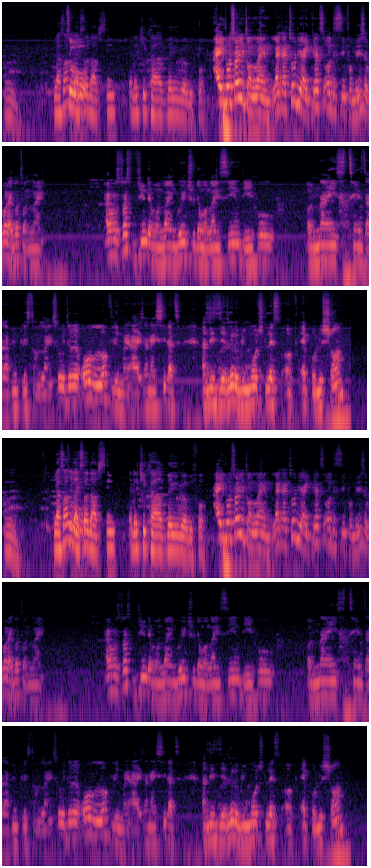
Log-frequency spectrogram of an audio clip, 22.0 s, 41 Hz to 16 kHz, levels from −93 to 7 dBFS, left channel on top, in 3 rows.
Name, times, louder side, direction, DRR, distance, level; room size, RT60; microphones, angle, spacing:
voice 1, 0.0-0.4 0.9-2.3 2.5-4.1, right 6 dB, 55° right, 0.3 m, -30 dB
voice 2, 1.3-1.7 4.2-8.2 9.4-12.8 13.4-18.1 18.4-21.5, left 7 dB, 75° left, 0.4 m, -31 dB
4.9 x 2.1 x 2.5 m
head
